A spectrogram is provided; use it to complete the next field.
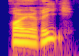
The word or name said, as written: røgeri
